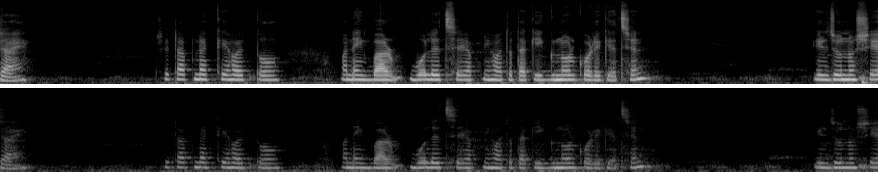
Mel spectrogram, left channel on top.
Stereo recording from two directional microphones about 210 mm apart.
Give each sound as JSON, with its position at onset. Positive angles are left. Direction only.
{"t": 0.0, "sound": "a woman's voice", "side_deg": 45}
{"t": 1.5, "sound": "a woman's voice", "side_deg": 45}
{"t": 8.1, "sound": "a woman's voice", "side_deg": 45}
